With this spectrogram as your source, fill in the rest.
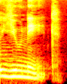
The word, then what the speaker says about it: unique: Most of the time, the vowel spelling does match the article, but this is pronounced as you. So it's actually a consonant sound. And that's why we have a unique.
